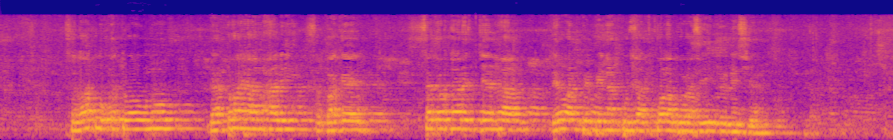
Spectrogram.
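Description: A man speaks loudly and with emphasis into a microphone, heard through a loudspeaker.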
